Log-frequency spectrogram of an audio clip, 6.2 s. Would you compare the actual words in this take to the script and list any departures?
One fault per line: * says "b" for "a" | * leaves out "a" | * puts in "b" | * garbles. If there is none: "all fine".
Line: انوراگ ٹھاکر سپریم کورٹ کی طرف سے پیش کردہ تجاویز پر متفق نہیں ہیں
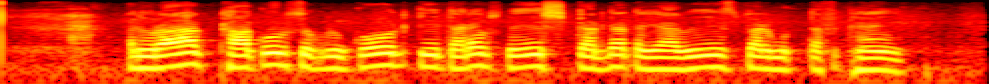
* leaves out "سے"
* leaves out "نہیں"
